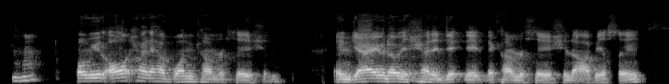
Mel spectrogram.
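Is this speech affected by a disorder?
Yes: bilateral cleft lip; congenital bilateral.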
